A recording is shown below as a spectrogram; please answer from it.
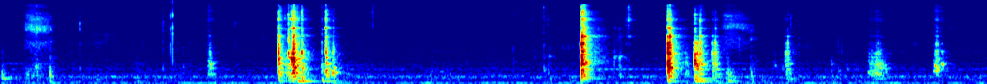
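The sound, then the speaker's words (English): Chop cups from a cups and balls magic trick handled in sporadic clinks and taps, some bunched in quick clusters, fairly quiet and without talk. “Oh, some chop cups? Cool. Cup and balls. Classic.”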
